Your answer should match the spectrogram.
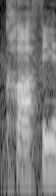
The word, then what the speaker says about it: CFVY: So they have like coffee that's like CFVY.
